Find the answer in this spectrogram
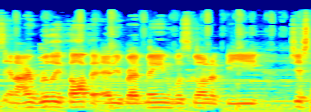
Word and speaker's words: Eddie Redmayne: this like his commander did i pronounce his name wrong at the beginning of this yeah it's eddie redmayne i mean there's some other movies that of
